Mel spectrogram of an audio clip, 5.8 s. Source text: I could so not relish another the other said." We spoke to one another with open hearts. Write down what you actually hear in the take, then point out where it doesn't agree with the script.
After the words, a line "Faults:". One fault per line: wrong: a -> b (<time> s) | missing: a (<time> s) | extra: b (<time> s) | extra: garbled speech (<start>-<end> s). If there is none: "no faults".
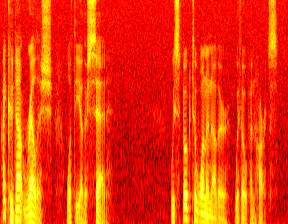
I could not relish what the other said." We spoke to one another with open hearts.
Faults:
missing: so (0.3 s)
wrong: another -> what (1.3 s)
